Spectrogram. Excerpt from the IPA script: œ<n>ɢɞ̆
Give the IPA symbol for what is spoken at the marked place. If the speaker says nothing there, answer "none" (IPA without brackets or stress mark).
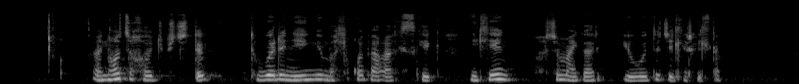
n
